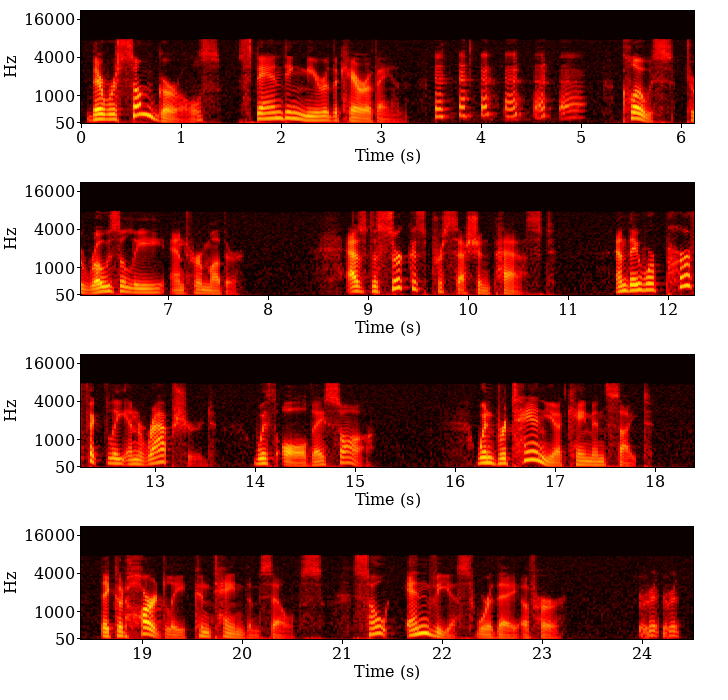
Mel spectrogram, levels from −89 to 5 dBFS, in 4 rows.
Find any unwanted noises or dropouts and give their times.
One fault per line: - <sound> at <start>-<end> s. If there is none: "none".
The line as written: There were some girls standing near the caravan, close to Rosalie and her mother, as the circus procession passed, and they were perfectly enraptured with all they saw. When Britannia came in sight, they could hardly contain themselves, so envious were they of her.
- laugh at 3.5-5.1 s
- laugh at 23.9-24.4 s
